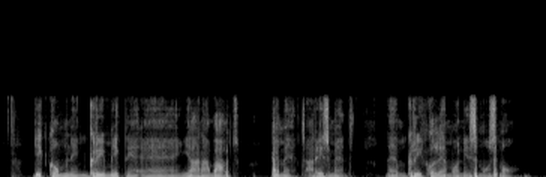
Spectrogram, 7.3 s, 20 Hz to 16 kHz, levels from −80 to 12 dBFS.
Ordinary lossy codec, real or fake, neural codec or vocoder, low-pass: none; fake; codec, 16 kHz, 4.8 kbps, FACodec; 7.2 kHz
